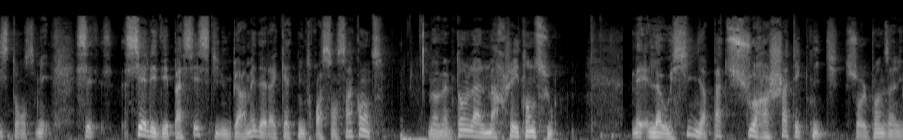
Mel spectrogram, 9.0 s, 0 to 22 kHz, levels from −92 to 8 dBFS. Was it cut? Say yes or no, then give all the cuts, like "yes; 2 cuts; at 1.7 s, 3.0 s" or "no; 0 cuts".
yes; 2 cuts; at 2.1 s, 6.2 s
